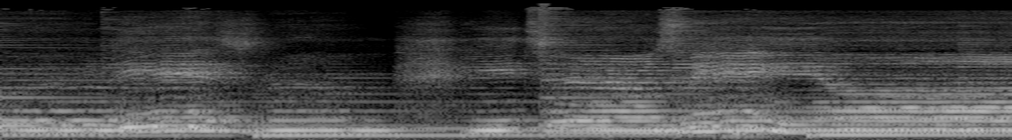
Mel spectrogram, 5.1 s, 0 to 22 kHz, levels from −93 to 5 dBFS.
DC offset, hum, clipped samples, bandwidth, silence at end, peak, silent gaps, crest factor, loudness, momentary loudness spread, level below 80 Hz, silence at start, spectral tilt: under 0.1%; none; under 0.1%; 17.5 kHz; 0 s; -12 dBFS; none; 12 dB; -26 LUFS; 4 LU; -66 dBFS; 0 s; -6.5 dB/octave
